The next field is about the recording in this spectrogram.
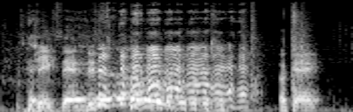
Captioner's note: laugh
